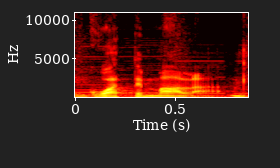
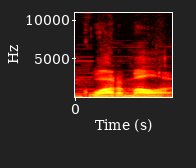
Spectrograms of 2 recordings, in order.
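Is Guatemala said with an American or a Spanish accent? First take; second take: Spanish; American. First: It is said with a Spanish accent. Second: It is said with an American English accent. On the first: "They're not going to say" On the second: "is going to say"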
